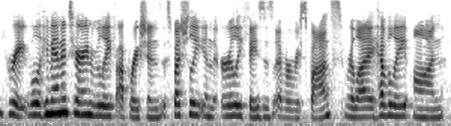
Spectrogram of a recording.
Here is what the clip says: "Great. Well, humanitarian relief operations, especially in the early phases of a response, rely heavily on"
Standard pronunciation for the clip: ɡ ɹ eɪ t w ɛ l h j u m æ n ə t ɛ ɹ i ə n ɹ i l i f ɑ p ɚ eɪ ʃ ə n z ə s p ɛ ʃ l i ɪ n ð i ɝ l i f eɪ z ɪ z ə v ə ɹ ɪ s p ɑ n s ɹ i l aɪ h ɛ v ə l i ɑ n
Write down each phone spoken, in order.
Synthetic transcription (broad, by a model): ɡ ɹ eɪ t w ɛ l h j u m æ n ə t ɛ ɹ i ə n ɹ i l i f ɑ p ɚ eɪ ʃ ə n z ə s p ɛ ʃ l i ɪ n ð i ɝ l i f eɪ z ɪ z ə v ə ɹ ɪ s p ɑ n s ɹ i l aɪ h ɛ v l i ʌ n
